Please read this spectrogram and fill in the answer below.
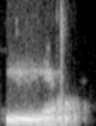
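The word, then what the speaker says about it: goor: dutch uh in gross and dutch is uh hor g double o r and you can already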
